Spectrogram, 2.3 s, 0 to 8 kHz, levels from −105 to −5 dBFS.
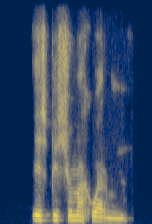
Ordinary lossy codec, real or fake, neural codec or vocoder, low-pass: Opus, 24 kbps; fake; codec, 16 kHz, 4 kbps, FreqCodec, larger model; 7.2 kHz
